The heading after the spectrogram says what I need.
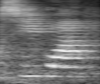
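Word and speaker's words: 西瓜: 其实这个西瓜呢，是一种清读的音啊。如果说我去考试，让我读西瓜这两个，我读成西瓜是不可以算你错的啊，不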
